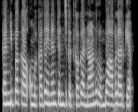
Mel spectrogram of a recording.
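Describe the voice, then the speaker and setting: A caring young woman in a cartoon, voiced by a woman reassures and gently questions. She talks fast in a high voice, recorded dry and close. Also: no room sound, lo-fi sound, natural voice. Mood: reassuring. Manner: reassuring, curious, lively. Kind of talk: animated cartoon dialogue.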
